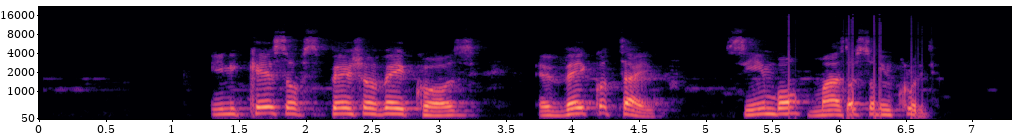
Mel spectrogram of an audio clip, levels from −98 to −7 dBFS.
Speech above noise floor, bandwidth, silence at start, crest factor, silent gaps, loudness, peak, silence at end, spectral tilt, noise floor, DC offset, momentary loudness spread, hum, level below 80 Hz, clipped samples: 55 dB; 9.6 kHz; 1.3 s; 18 dB; none; -34 LUFS; -18 dBFS; 0.65 s; -6.5 dB/octave; -88 dBFS; under 0.1%; 10 LU; none; -74 dBFS; under 0.1%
